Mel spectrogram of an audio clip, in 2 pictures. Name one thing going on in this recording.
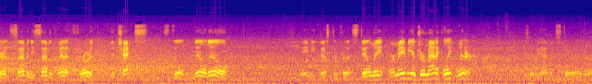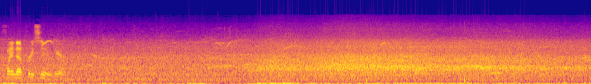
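A large stadium crowd murmurs and then swells into a loud roar.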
